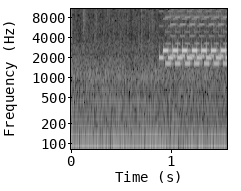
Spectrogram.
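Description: The ringing tone of a phone call placed through Siri starts partway through, a bright high-pitched dual tone held continuously over a low rumbling background hum, with no one speaking.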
